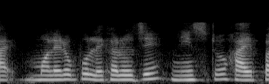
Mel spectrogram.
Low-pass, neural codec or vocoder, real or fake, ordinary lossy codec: 7.2 kHz; codec, 16 kHz in and 24 kHz out, 0.9 kbps, LongCat-Audio-Codec, fine tuned four codebook decoder; fake; AAC, 32 kbps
